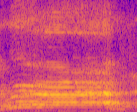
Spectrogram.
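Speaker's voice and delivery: long roar from afar; answering holler. Acted. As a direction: holler back like a beast. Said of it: "hollering back at them".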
